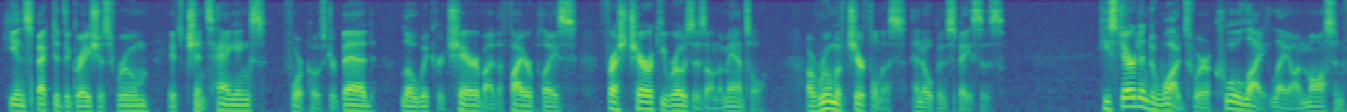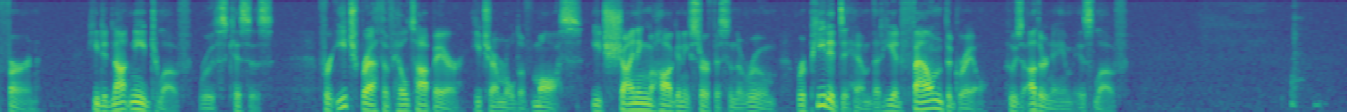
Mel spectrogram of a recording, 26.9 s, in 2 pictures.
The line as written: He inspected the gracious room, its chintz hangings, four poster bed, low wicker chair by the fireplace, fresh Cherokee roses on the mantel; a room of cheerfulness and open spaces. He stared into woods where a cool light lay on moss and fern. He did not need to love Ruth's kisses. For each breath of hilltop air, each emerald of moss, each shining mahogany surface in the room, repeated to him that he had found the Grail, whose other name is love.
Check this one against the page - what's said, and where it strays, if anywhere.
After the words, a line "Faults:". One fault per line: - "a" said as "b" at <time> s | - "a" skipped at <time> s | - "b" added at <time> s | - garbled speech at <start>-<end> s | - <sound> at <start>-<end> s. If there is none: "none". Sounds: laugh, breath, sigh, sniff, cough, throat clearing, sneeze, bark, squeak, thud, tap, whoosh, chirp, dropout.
He inspected the gracious room, its chintz hangings, four poster bed, low wicker chair by the fireplace, fresh Cherokee roses on the mantel; a room of cheerfulness and open spaces. He stared into woods where a cool light lay on moss and fern. He did not need to love Ruth's kisses. For each breath of hilltop air, each emerald of moss, each shining mahogany surface in the room, repeated to him that he had found the Grail, whose other name is love.
Faults:
- sniff at 25.4-26.8 s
